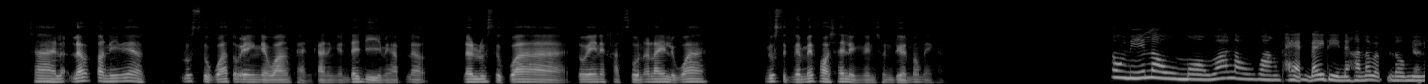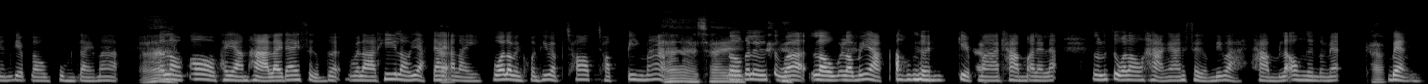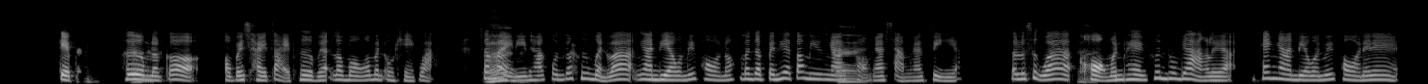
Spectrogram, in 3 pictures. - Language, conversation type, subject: Thai, unstructured, การวางแผนการเงินช่วยให้คุณรู้สึกมั่นใจมากขึ้นไหม?
- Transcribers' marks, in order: stressed: "มาก"; chuckle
